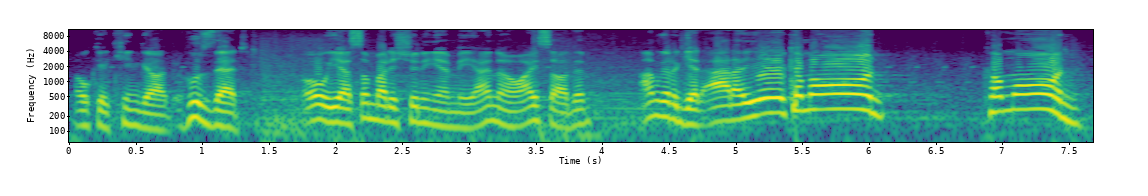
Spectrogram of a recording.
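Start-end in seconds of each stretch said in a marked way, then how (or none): 4.3-7.6 loud, high "come on!" twice; exasperated loud high cries; frustrated shout. Real, not acted. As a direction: yell at the game in frustration. Fleeing under fire.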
